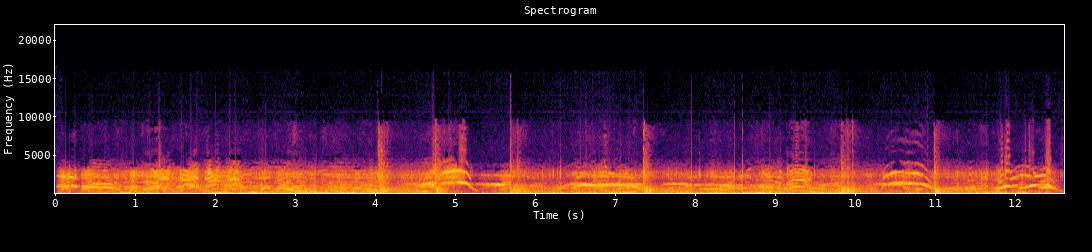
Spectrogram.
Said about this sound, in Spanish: incluso los civiles comenzaron a lanzar piedras y a golpear a los soldados quienes eh, trataron de repeler la situación realizando disparos al aire y también al piso. Escuchemos parte de lo que ocurrió el día de ayer en esta ciudad fronteriza.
